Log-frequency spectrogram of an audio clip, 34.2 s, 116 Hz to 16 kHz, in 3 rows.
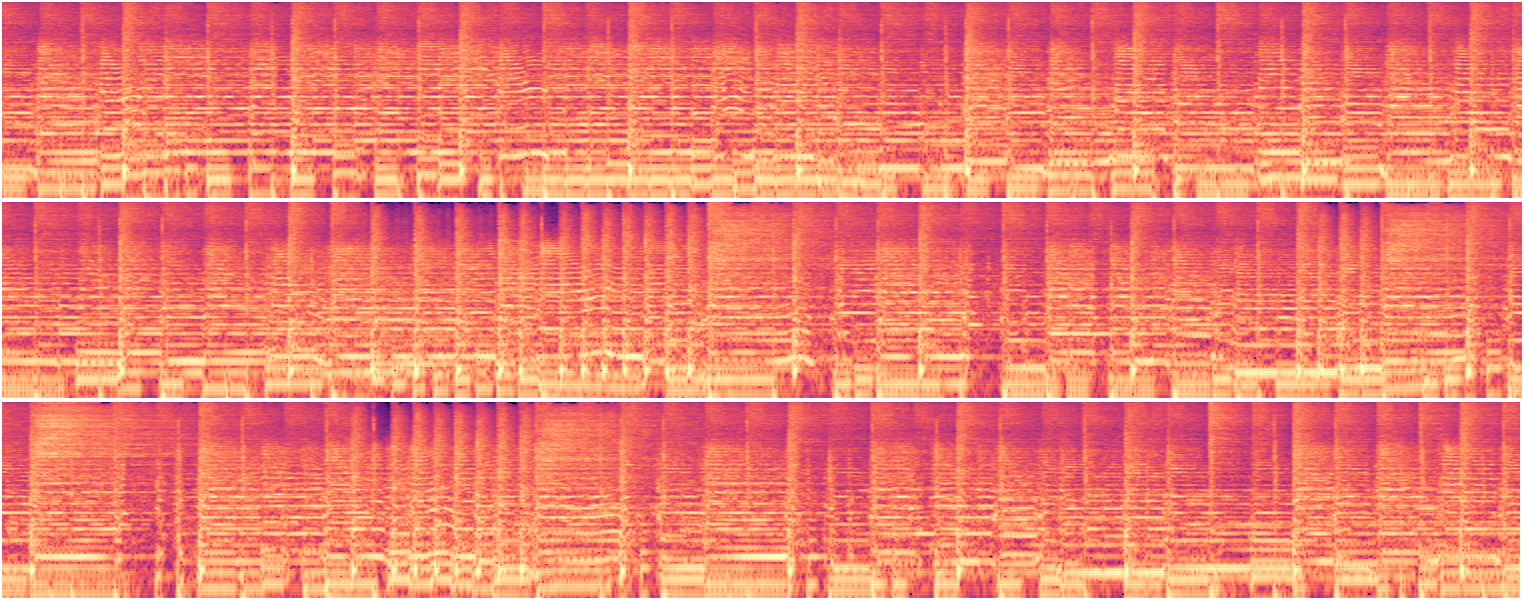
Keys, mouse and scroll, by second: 0.4-0.9 scroll up 2, 1.0 scroll up 2, 1.1 scroll down 2, 1.2-2.8 scroll up 6, 3.0-3.8 scroll down 4, 3.9 middle click, 4.5 scroll up 2, 5.0-6.2 middle drag, 7.2 click, 8.2 click, 8.7 space, 9.8 click, 10.6 click, 11.3 middle click, 16.2 click, 18.3 click, 19.7 click, 21.1 click, 24.8 click, 26.8 click, 27.3 middle click, 30.7 click, 31.7 click, 33.2 shift+o.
